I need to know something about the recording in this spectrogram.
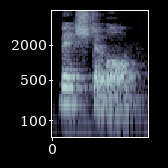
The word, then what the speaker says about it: vegetable: it to you all if we take out the o and we take out this e when we are pronouncing it it will come out much easier vegeta vegetable so we go right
